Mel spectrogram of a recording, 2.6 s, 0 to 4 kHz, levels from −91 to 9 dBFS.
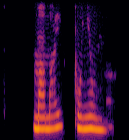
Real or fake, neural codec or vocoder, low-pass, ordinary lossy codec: real; none; 3.6 kHz; Opus, 24 kbps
